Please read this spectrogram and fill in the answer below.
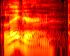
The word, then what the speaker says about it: Leghorn: A Leghorn chicken is pronounced Leghorn, but it doesn't rhyme with Foghorn, so never mind.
